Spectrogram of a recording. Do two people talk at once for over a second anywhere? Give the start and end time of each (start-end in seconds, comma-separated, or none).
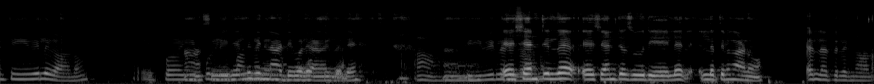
1.9-3.4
